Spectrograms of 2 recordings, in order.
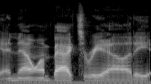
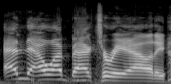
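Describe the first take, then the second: First: Low and earnest, waxing poetic; sincere. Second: Laughing, deflated irony; wry. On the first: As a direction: say it softly, deeply moved. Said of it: "I was trying to make a huge point". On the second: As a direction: undercut the moment with a wry laugh. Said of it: "the cat just let out the stinkiest turd". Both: Real, not acted.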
